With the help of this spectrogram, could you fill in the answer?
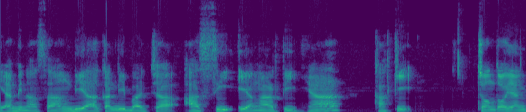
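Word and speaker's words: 足: ada tiga ya minasang yaitu ASI tarire dan Tase ASI itu artinya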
